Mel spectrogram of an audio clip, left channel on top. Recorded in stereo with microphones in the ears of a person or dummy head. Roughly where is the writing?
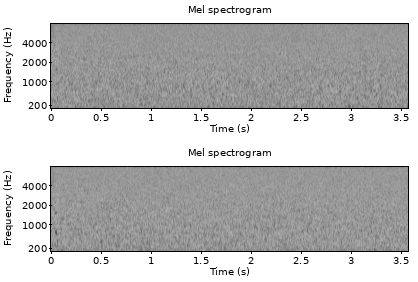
No writing in this recording.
